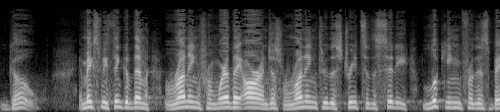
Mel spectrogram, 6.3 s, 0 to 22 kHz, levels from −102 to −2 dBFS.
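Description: Speech carries a gritty, inharmonic fizz throughout, sitting roughly 30 dB below the voice. It is crude rate conversion: samples dropped without filtering, which fits 48 kHz converted to 44.1 kHz.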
